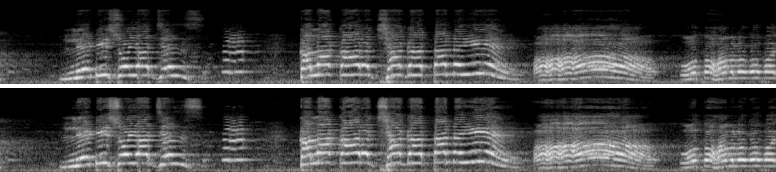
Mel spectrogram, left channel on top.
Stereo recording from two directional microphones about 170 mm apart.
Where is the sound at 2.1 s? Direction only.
20° right (ahead or behind).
